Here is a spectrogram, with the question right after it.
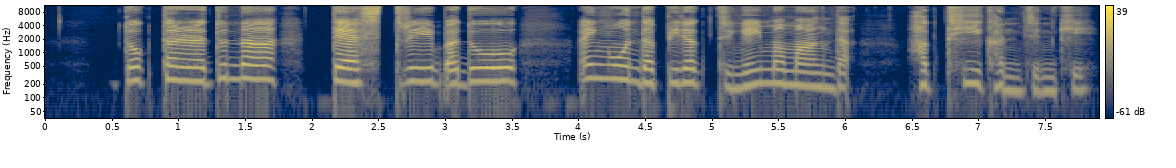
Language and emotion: Manipuri, disgusted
